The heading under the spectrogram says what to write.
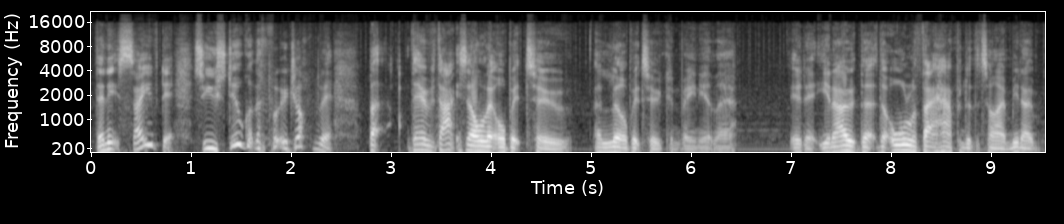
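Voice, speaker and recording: His mid-range voice swings widely in pitch, moving fairly quickly with a darkish tone. The speaker is a British man on a livestream, musing aloud in a rambling, casually philosophical chat with occasional mild swearing.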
